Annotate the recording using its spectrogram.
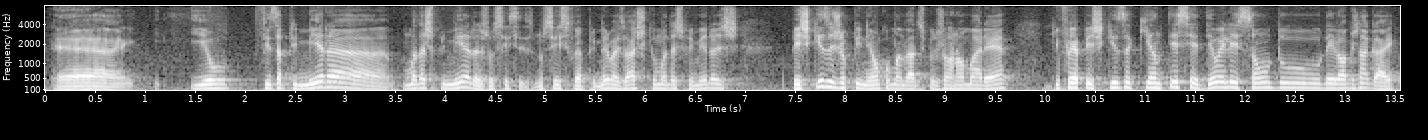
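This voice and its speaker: Halting middle-aged man recalling his career. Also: fairly high pitch. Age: 50s. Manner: hesitant, repeats words as he recalls. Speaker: journalist, guest. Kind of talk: casual podcast chat.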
